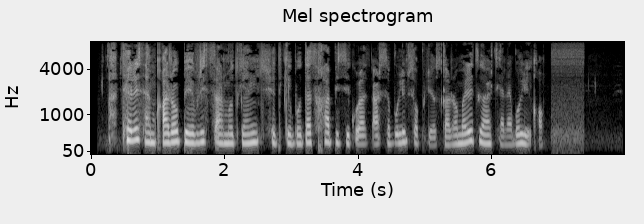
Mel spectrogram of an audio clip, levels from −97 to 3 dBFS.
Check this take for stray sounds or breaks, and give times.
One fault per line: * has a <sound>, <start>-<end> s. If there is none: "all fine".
all fine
